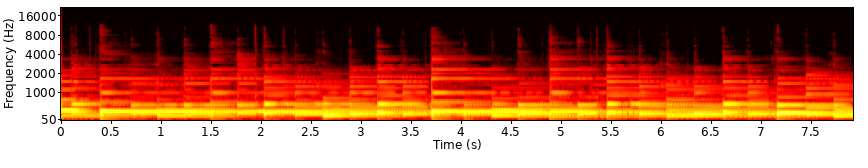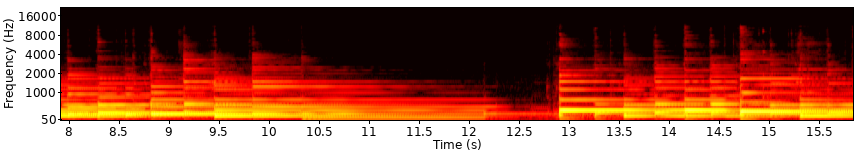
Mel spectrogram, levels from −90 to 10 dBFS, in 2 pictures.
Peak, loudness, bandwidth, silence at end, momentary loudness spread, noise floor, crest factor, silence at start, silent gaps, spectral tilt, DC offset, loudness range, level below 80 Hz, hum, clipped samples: -2 dBFS; -16 LUFS; 3.9 kHz; 0 s; 11 LU; -46 dBFS; 14 dB; 0 s; none; -10.5 dB/octave; under 0.1%; 6 LU; -64 dBFS; none; under 0.1%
